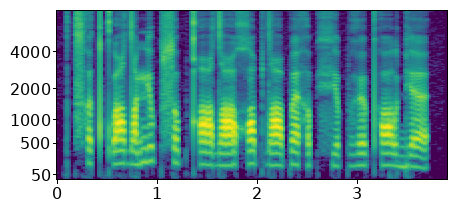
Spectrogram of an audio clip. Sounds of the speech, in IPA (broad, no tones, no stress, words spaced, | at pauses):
t͡sʰətkʷʼɯe̯dˤəmʲop sopqʰɒo̯dˤɯo̯ χɒpdˤɛo̯pɛhəp fʲɒpɦʏpʰɒlˠbʲɛ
